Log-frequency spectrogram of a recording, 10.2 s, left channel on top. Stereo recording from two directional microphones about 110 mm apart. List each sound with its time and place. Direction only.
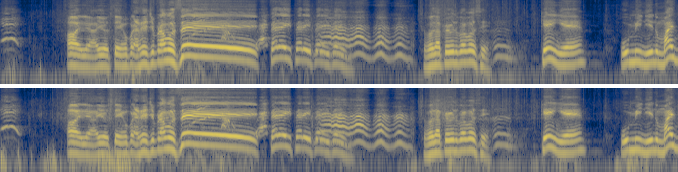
0.9 s speech: 25° left (ahead or behind)
2.5 s speech: 35° left (ahead or behind); by 5.0 s 15° left (ahead or behind)
5.0 s wail: 10° left (ahead or behind)
6.4 s speech: 10° left (ahead or behind)
7.3 s a sound: 5° left (ahead or behind)
8.1 s speech: 20° left (ahead or behind)
9.6 s speech: 15° left (ahead or behind)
